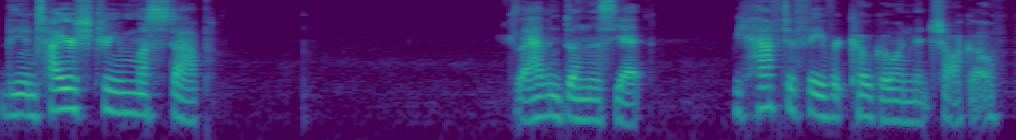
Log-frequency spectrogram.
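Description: A game streamer giving casual, halting commentary, rambling and half talking to themselves. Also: mid-range voice.

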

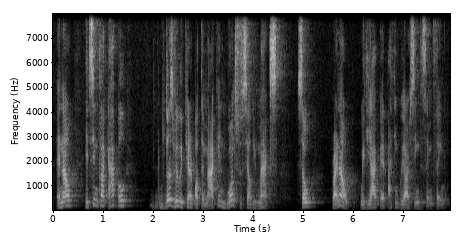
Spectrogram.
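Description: A man's voice: medium pitch, animated, a little fast. Man rambling through a tech opinion vlog. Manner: enthusiastic, repetitive, speculating aloud. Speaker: tech video host. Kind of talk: casual opinion vlog to camera.

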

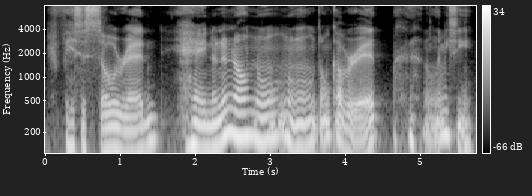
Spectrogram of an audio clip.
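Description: A man playing an affectionate, teasing young boyfriend in an intimate comfort audio roleplay, speaking in a soft, tender murmur. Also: medium pitch, animated, slow pace, vocal fry. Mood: playful teasing.

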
